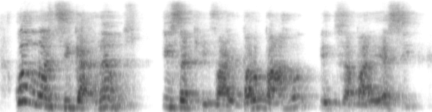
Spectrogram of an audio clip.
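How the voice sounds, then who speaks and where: An extremely high-pitched male voice with very wide pitch swings, a moderate pace and audible room echo. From Brazil. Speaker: spiritist lecturer. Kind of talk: lecture. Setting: conference hall with audience.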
